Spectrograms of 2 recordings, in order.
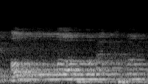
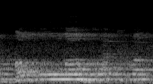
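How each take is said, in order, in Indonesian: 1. Bunyi 'l' pada 'Allah' pendek. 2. Bunyi 'l' pada 'Allah' pendek.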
